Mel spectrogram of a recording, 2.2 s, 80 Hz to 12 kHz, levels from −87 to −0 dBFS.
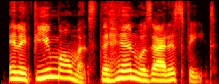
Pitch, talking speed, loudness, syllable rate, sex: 220 Hz, 275 wpm, -16 LUFS, 5.5 syllables/s, female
